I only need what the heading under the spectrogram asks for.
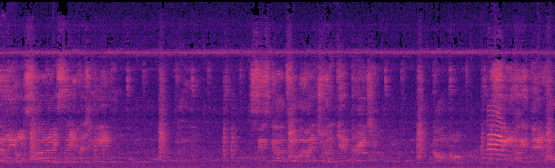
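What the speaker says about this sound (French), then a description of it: "Mais il miaule tout le temps, il essaie de communiquer" A cat meows repeatedly and insistently at a house where dogs are kept, faint cries mixed in with a person talking and background household noise.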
